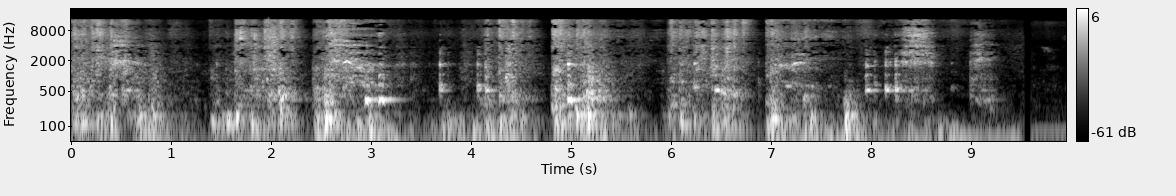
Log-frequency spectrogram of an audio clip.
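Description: A person laughing hard in repeated breathy bursts, each under a second, fading out near the end.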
